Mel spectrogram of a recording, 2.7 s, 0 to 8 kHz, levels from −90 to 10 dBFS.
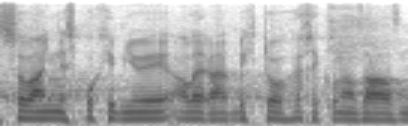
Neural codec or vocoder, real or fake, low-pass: none; real; 7.2 kHz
